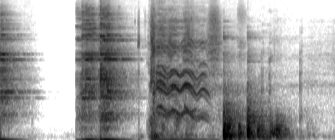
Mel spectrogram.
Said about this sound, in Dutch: Hebben we al geproost eigenlijk? Proost.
